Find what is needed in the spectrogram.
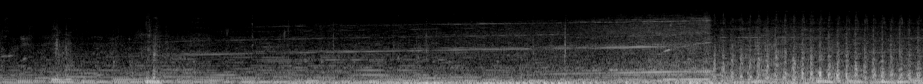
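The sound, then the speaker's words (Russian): Helicopter in flight in a video game, a steady, heavy rotor drone with a layered engine hum and a few thin whining tones that rise slowly in pitch before the sound shifts near the end. “«Альфа» в вертолете.”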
